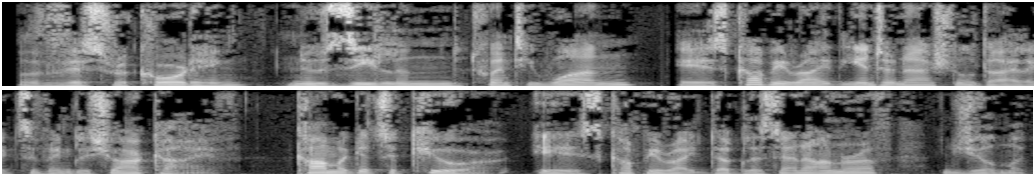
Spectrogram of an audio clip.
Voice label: New Zealand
